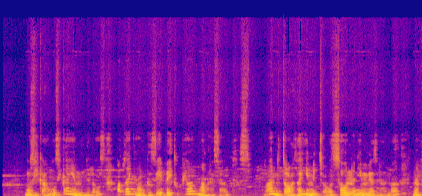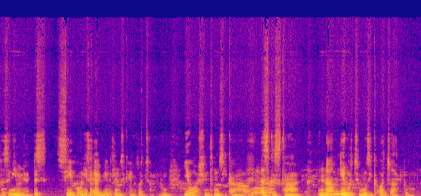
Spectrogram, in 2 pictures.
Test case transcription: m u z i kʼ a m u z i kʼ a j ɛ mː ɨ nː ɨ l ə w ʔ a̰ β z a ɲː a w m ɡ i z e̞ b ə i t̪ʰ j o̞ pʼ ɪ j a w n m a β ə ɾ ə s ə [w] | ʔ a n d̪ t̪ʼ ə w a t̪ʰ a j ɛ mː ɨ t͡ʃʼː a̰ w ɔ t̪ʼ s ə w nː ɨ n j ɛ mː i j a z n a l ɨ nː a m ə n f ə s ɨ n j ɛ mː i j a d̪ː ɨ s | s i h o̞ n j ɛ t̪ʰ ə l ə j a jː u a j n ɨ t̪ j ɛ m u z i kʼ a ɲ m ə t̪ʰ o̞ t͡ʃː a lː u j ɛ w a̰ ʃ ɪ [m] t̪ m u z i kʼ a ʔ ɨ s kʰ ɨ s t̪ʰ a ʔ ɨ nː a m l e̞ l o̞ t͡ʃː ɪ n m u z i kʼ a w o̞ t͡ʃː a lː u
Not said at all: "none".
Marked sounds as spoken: β, ŋ

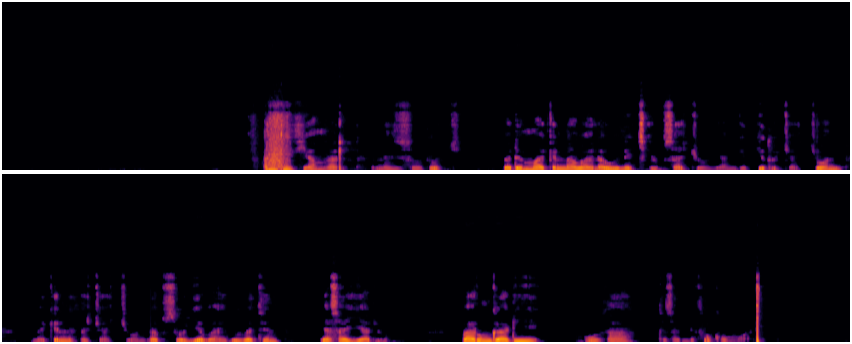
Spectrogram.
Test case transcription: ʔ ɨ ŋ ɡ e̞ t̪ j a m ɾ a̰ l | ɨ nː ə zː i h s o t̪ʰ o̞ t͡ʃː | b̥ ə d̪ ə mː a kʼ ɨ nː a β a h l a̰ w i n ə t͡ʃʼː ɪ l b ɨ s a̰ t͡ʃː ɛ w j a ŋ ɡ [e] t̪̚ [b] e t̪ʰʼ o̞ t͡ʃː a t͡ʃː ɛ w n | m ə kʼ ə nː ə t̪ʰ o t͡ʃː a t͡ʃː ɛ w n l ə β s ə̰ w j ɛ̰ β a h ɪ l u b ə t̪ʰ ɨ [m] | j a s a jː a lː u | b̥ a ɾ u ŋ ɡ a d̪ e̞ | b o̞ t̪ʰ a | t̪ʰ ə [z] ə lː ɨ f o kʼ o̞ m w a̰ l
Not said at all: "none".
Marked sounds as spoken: e, ɡ, n, s

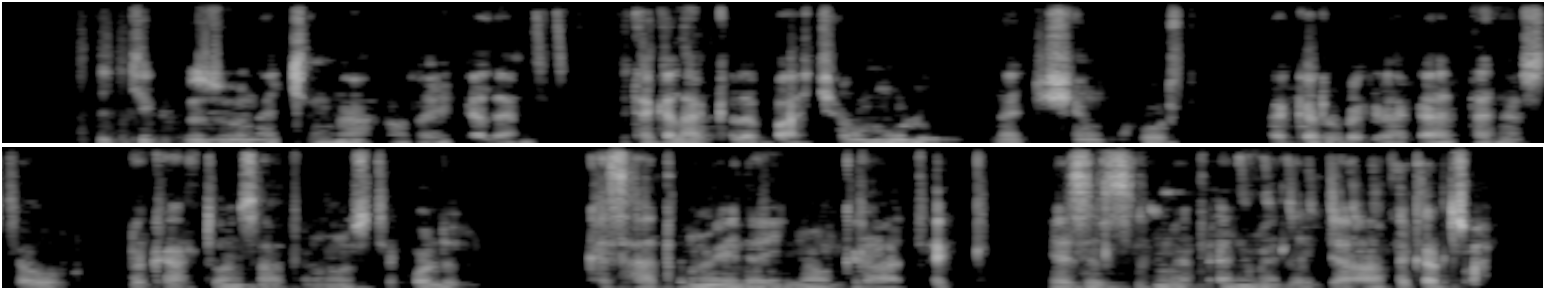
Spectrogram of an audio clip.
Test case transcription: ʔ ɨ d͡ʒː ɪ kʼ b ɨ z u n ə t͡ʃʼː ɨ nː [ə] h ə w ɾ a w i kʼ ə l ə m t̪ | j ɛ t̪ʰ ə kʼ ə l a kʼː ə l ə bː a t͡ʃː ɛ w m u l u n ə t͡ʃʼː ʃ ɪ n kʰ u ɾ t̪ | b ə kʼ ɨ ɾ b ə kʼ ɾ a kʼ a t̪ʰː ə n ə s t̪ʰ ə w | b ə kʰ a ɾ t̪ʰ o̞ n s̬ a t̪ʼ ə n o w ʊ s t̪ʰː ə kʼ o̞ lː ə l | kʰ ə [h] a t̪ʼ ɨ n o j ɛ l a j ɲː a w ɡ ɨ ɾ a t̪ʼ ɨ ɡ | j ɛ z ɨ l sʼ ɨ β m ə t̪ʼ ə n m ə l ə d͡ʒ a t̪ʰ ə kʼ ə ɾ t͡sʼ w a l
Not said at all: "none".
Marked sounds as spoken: a, s

